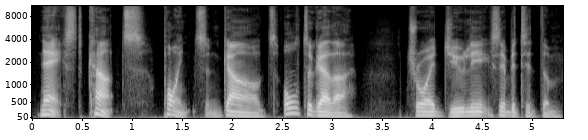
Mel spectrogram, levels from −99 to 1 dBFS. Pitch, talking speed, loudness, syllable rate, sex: 100 Hz, 115 wpm, -21 LUFS, 3.8 syllables/s, male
